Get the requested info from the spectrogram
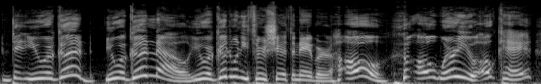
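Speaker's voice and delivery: high, loud mock scolding of a kid; mock parent scolding. Parent in the child's face, loud mock scolding. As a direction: get in the kid's face and chew him out, hammed-up. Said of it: "Got right up into your child's face".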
